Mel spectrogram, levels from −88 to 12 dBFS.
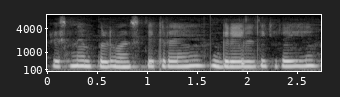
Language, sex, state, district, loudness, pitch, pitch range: Hindi, female, Uttar Pradesh, Saharanpur, -13 LUFS, 235 Hz, 230-245 Hz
